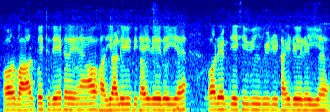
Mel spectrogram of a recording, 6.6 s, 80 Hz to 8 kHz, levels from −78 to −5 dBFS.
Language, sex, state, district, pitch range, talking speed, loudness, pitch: Hindi, male, Haryana, Rohtak, 145-150 Hz, 180 wpm, -16 LUFS, 145 Hz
